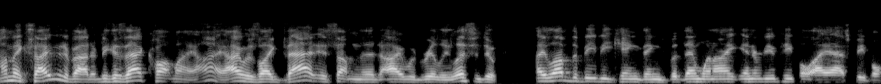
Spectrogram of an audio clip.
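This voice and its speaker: Speaking at a fairly quick pace, a man with an American accent has an ordinary speaking voice at medium pitch with ordinary pitch variation. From upstate New York. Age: 60s. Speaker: radio host. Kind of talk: casual interview.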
